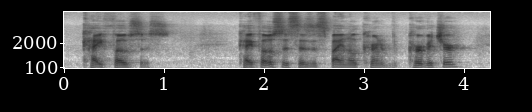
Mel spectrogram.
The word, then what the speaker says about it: kyphosis: from drinking bad water there's also cuff which starts with the letter K like kyphosis kyphosis is a spinal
